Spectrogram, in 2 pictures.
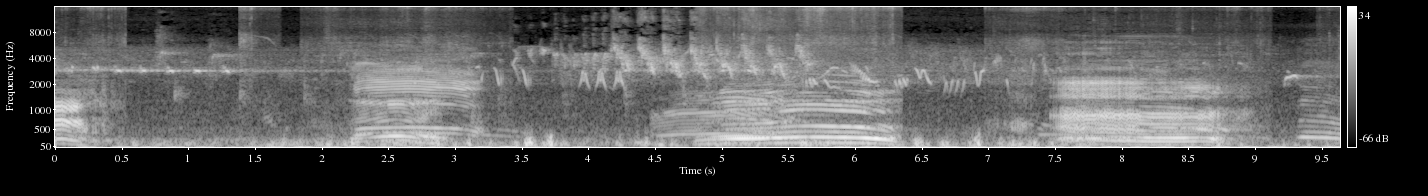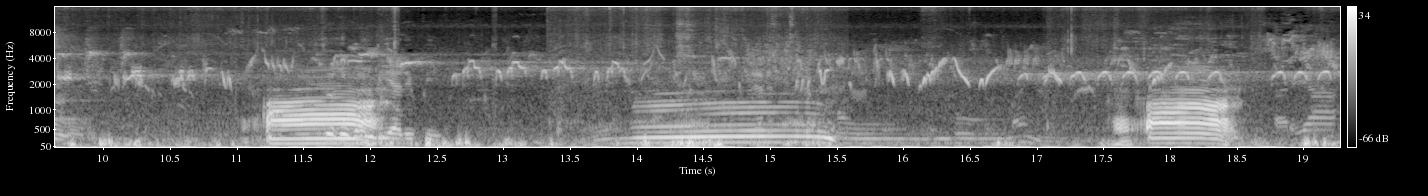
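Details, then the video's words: Cattle herd grazing and frolicking across rice paddies on an afternoon, calling back and forth: a run of about seven sustained, throaty moos of varied pitch, spaced every two to three seconds, with steady birdsong from trees behind. "Vidio suara puluhan sapi lucu,sapi merumput dan bermain di hamparan sawah"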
